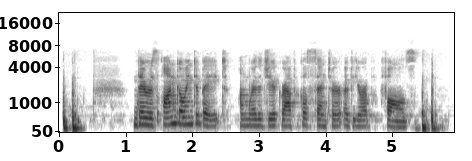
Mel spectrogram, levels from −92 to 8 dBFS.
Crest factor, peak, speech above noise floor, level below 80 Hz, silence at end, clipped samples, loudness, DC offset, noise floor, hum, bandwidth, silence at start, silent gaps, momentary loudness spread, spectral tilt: 18 dB; -2 dBFS; 28 dB; -52 dBFS; 0.25 s; under 0.1%; -19 LUFS; under 0.1%; -47 dBFS; none; 7.4 kHz; 0.05 s; none; 11 LU; -7.5 dB/octave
